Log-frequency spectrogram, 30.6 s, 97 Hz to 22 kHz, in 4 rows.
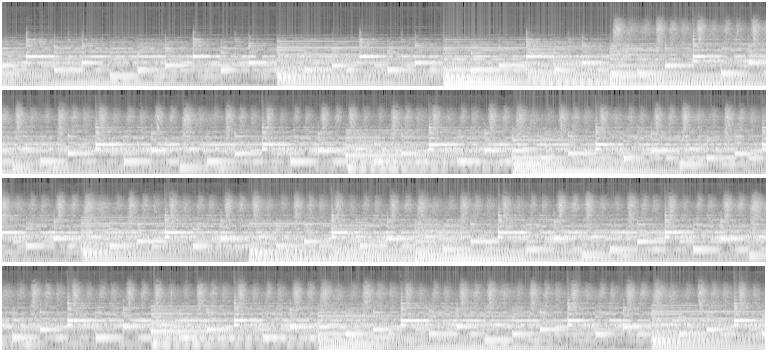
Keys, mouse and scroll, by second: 3.6 alt+click, 4.0 scroll up 2, 4.2 alt+click, 5.1 alt+middle click, 16.2 scroll down 1, 19.6-20.0 scroll up 3, 20.9-25.3 drag, 25.5-26.0 scroll up 2, 26.7-28.7 drag, 29.0 scroll up 2, 29.5 alt+click, 30.4-30.5 scroll down 3.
